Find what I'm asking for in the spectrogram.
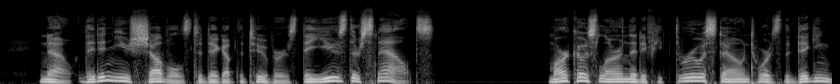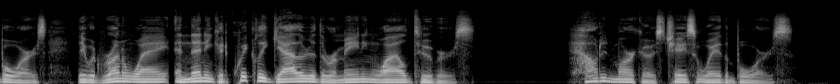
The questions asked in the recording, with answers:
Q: How did Marcos chase away the boars?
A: Marcos threw a stone at the boars to chase them away.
